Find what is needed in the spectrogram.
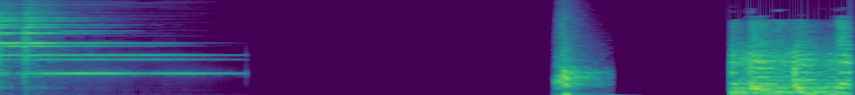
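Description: Animated subscribe-button sound effects: a click and then a bright bell-like notification ding that rings and fades over about a second. A short burst of noise follows near three seconds in, and music starts just before the end.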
